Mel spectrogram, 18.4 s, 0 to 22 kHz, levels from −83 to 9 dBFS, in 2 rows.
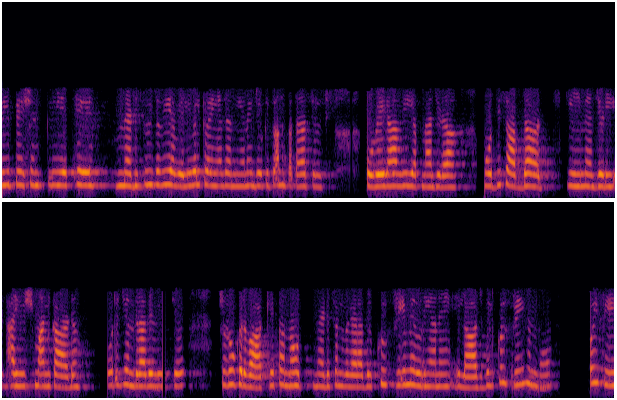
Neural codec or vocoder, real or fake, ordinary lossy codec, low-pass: none; real; MP3, 32 kbps; 3.6 kHz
